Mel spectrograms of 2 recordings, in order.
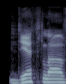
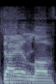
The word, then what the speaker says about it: Dyatlov: said de PA I I'm pretty sure I said said it wrong death love pass that's diet love pass is how you're supposed to say it R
